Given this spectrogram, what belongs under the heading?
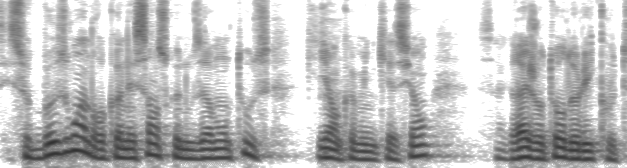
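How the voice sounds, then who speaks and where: This man's dark, mellow tone is somewhat breathy, and his intonation is lively. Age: 60s. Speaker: public speaking coach. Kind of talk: podcast interview.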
